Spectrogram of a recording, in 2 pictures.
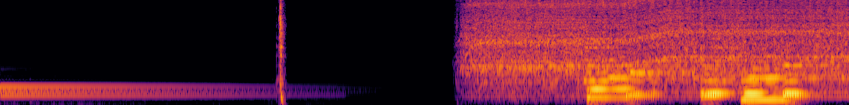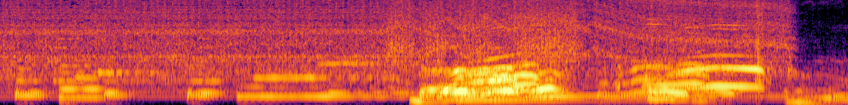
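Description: A small remote-controlled quadcopter drone with four rotors buzzes steadily after a sharp click, its whirring motor pitch stepping up and down, with quick chirping squeals rising over the hum toward the end.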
